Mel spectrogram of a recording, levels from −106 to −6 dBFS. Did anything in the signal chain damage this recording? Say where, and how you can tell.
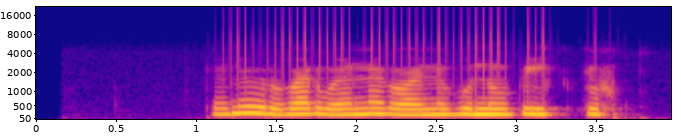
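Yes. A filter restarted on every block in the buffer processing stage leaves a tick train at 21.5 Hz across the speech, tracking its level, which fits 2048-sample blocks.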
